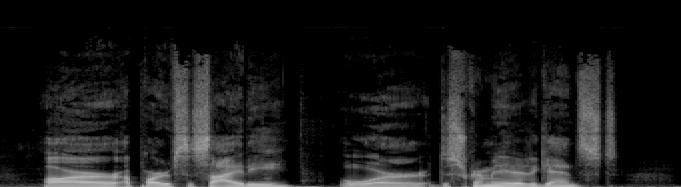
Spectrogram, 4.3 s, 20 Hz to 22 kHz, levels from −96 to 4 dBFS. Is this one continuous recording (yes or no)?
no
